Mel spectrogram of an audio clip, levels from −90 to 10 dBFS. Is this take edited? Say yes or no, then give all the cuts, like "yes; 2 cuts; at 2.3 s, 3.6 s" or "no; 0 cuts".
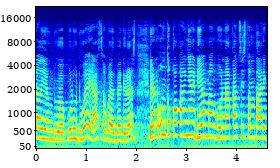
yes; 1 cut; at 2.1 s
